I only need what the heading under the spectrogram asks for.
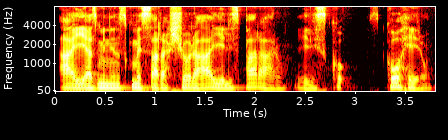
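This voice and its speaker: A man's voice: medium pitch, a little fast, darkish tone. A man, a guest musician, telling a personal story in a casual way and acting out the voices of the people in it. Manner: acts out the voices in his stories.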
